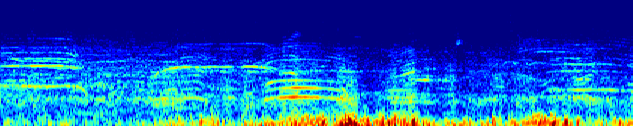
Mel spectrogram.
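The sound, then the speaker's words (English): A baseball stadium crowd cheers and shouts loudly, with overlapping voices and whoops rising and falling across a dense wash of background noise, as a section of the crowd gets a shirt after pitcher Moats records a strikeout. “So if Moats retires a strikeout, a section of the crowd gets a. Uh, a shirt That's why you're hearing all that noise in the background.”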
